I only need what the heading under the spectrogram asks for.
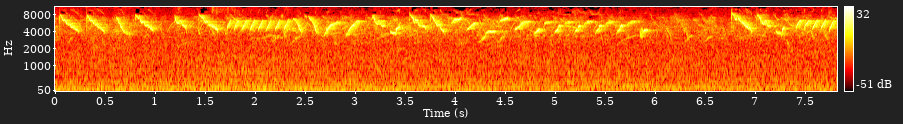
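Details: Oriental white-eye song used as a training recording to prompt captive birds back into full song: high slurred chirps run into a fast buzzy trill, then scattered twittering, a brief lull near 6 seconds, and a final trill.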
